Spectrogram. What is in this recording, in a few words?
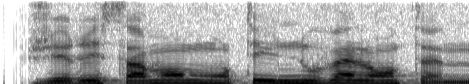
speech, French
